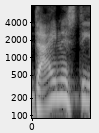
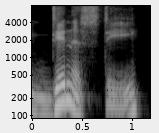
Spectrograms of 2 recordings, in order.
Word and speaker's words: dynasty: Toro, which is, the dynasty is called Babito. Oh, that's a funny word. The British say dynasty. The Americans say dynasty.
